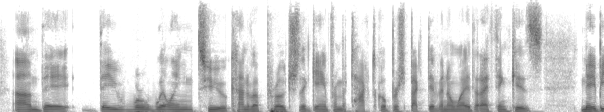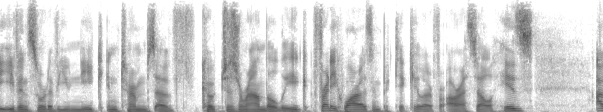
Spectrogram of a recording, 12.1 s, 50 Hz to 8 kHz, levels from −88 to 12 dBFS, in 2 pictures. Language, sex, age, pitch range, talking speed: English, male, 20-39, 110-125 Hz, 210 wpm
